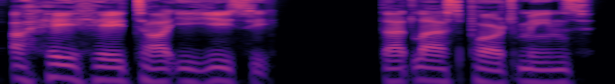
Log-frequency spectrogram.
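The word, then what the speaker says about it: ahéhee': It's pronounced ahehe.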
